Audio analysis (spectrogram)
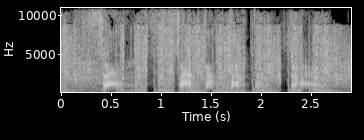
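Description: A loud burst of gunshot sound effects: sharp, booming cracks fire in an uneven rapid series over a dense, rumbling wash of noise, with brief gaps between volleys.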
